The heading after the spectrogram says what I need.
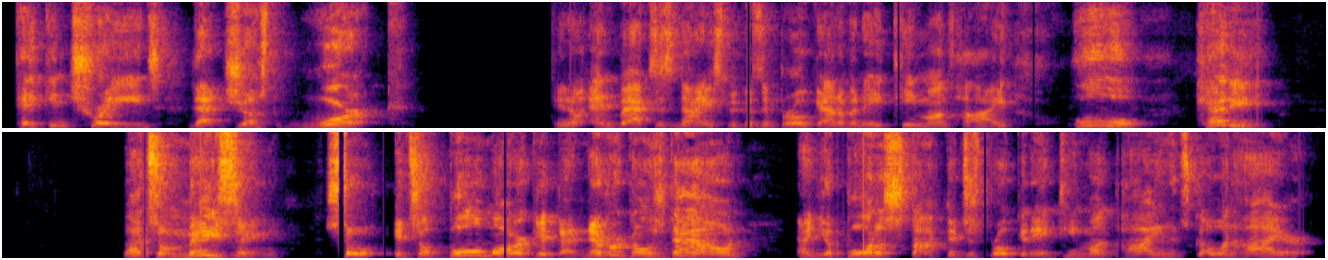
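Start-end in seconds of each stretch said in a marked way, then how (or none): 7.1-17.5 put-on sarcastic, self-deriding admiration, high pitch. Speaker mocks himself right after explaining his own stock trade, with mock sarcastic praise. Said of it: "I'm mocking myself".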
